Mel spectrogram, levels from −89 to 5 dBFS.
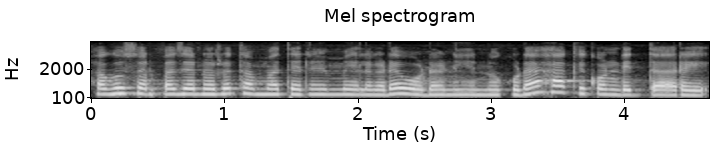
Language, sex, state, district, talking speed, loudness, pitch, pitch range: Kannada, female, Karnataka, Bidar, 130 wpm, -13 LUFS, 230 Hz, 215-245 Hz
